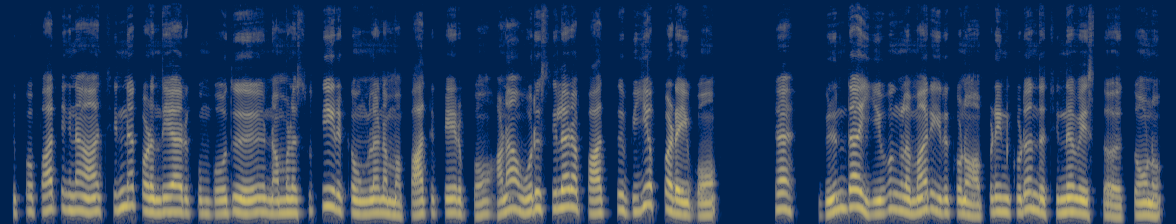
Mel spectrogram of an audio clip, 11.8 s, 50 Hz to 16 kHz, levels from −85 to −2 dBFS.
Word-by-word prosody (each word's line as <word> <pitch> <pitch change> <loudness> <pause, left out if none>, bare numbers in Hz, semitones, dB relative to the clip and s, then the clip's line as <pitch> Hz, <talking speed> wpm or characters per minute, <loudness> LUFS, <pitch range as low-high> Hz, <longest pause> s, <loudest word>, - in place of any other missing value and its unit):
இப்போ 190 +3 -9
பாத்தீங்கன்னா, 215 0 -2 0.3
சின்ன 240 +5 0
குழந்தையா 190 0 +3
இருக்கும்போது 175 +1 -3 0.3
நம்மள 180 +2 +2
சுத்தி 205 +6 -8
இருக்கவங்கள 180 -4 +1
நம்ம 160 -2 0
பார்த்துட்டே 175 +3 -2
இருப்போம். 165 -2 -5
ஆனா, 190 +7 +1 0.2
ஒரு 200 - +2
சிலர 250 +3 +3 0.2
பார்த்து 175 +3 -1
வியப்படைவோம். 190 - +1 0.6
ஹ! - - -1 0.5
இருந்தா 235 +8 +4 0.2
இவங்கள 200 +2 +1
மாரி 220 +2 +2
இருக்கனும்! 175 -4 0
அப்டின்னு 185 +6 -1
கூட 185 +4 -1
இந்த 185 - +2
சின்ன 180 +2 +3
வயசுல 165 -3 0 0.2
தோணும். 150 -2 +1
180 Hz, 140 wpm, -25 LUFS, 170-210 Hz, 0.6 s, இருந்தா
